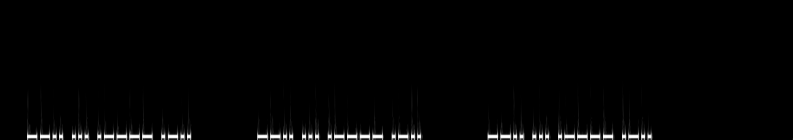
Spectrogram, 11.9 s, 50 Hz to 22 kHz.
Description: Morse code, heard as a keyed tone, about 25 wpm, 700 Hz. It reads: ZS1L ZS1L ZS1L
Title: DXCC-100 Call Signs - 4 Characters - Repeated 3x - 25wpm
